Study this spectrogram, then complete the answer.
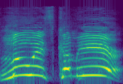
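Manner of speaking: high-pitched summoning holler; calling out. Real, not acted. Radio host summoning a colleague after the quake, calling out. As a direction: call them over from across the station.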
